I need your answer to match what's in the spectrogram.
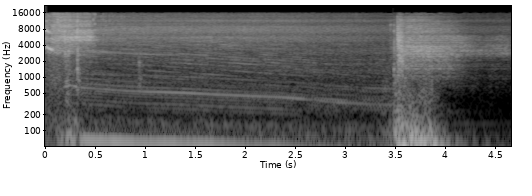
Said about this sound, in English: When they hovered just above the surface, the exit doors opened and a ramp lowered in front of the cadets.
